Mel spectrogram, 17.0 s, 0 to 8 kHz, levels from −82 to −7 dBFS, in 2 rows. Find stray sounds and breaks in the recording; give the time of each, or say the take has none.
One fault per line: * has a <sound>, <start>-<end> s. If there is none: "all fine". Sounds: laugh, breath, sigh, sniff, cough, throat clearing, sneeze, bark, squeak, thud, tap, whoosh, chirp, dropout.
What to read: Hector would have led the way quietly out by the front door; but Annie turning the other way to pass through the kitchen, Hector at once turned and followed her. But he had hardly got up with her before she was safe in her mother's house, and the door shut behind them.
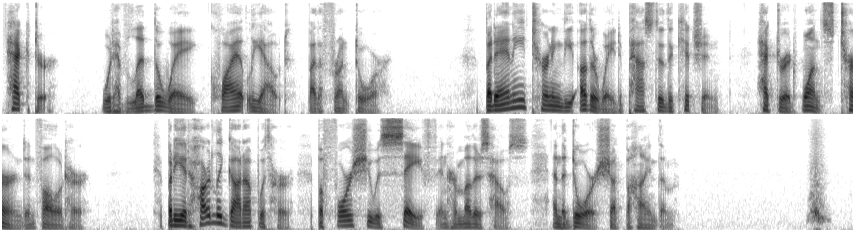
* has a whoosh, 16.5-16.8 s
